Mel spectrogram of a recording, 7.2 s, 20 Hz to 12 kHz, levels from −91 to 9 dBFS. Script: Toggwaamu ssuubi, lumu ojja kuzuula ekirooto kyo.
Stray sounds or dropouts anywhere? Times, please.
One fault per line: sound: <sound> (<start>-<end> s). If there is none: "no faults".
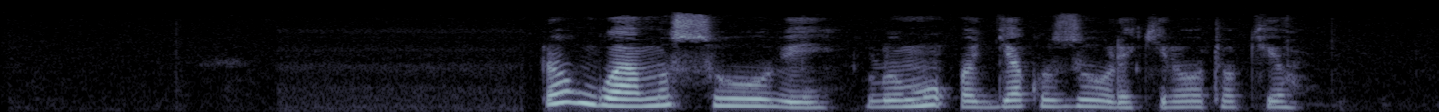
no faults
